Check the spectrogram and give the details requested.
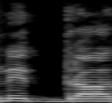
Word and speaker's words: निद्रा: निद्रा, कई लोग बोलते हैं निंद्रा। निंद्रा नहीं होता, निद्रा होता है।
